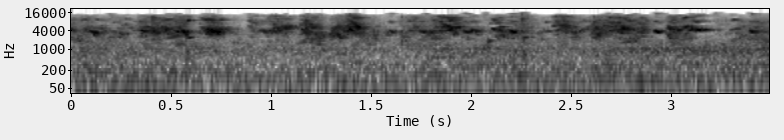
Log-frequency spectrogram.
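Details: Song of a goldfinch and canary hybrid: dense, continuous high twittering made of quick chirps and short trill bursts, steady in loudness over a noisy background.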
